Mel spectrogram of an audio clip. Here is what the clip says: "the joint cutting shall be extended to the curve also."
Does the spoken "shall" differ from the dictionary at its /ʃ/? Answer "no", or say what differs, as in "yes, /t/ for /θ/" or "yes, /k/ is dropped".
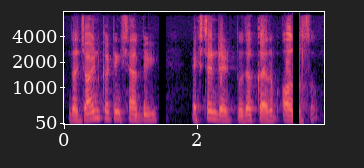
no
